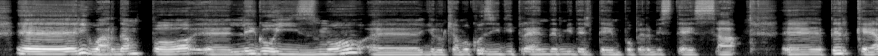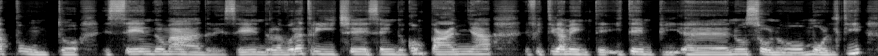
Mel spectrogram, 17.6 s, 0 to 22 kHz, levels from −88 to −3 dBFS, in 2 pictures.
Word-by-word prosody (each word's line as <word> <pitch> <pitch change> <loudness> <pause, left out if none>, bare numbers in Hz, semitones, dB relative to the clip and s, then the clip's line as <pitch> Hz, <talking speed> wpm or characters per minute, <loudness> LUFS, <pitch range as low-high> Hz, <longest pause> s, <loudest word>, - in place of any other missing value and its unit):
Ehm, 175 -2 +9
riguarda 175 -7 +3
un 205 +2 0
po', 175 +3 +3
ehm, 160 -10 -2
l'egoismo, 180 - +1
ehm, 145 -1 -3
io 165 - -6
lo 150 - -3
chiamo 160 +2 -4
così, 170 -3 -3
di 175 +2 -8
prendermi 170 +1 -3
del 165 -3 -6
tempo 150 -3 -5
per 155 - -7
me 155 0 -8
stessa, 150 0 0 0.4
ehm, 160 +1 -3
perché 210 -4 +1
appunto, 150 -6 -5 0.2
essendo 170 +4 +1
madre, 150 -6 -3
essendo 150 +3 -3
lavoratrice, 170 +1 -2
essendo 160 -1 -2
compagna, 170 -1 -2 0.3
effettivamente 160 0 -1
i 150 0 -7
tempi, 150 -3 -4
ehm, 145 -1 -2
non 165 +1 -3
sono 140 -6 +1
molti, 155 - -1
165 Hz, 115 wpm, -21 LUFS, 150-175 Hz, 0.4 s, Ehm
